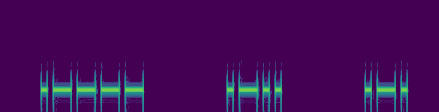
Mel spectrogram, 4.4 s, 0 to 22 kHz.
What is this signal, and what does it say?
Morse code, heard as a keyed tone, about 20 wpm, spaced as for 8 wpm, 700 Hz. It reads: 1LR
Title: 107 Lesson 18e - Letter m - Three Characters 20wpm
